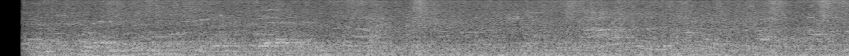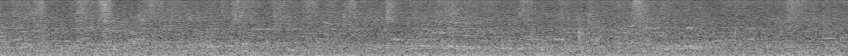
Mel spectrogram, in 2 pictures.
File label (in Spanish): Personas hablando; Personas hablando V.2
